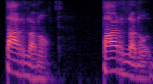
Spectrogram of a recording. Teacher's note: The stress is never on the ano part. So you have to put the stress of your verb somewhere else before.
